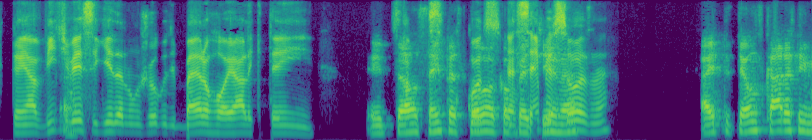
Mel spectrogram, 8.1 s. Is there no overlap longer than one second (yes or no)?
no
